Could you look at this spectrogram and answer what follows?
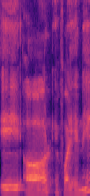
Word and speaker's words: Arfina: Spelling is a r f i n a, but you pronounce it as Arfina boards.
